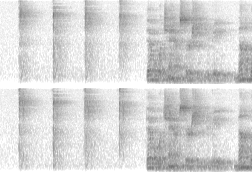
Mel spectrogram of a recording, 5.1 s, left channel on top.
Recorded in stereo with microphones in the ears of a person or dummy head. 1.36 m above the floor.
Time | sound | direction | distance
0.4 | scissors | 45° right (ahead or behind) | 1.6 m
2.9 | a man speaking | 40° right (ahead or behind) | 2.5 m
